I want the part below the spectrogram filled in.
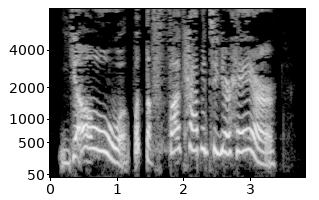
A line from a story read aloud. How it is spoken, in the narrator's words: Trevor screamed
